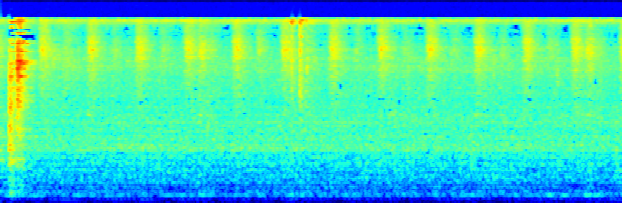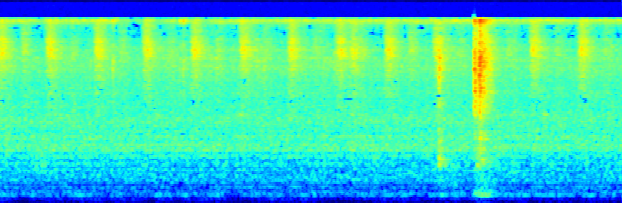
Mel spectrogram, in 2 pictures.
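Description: Pot of seafood soup simmering on the stove, a steady bubbling hiss with faint ticks. A sharp clatter comes right at the start, and two knocks about half a second apart come near the end.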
